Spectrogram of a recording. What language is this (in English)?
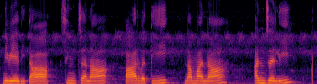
Sanskrit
